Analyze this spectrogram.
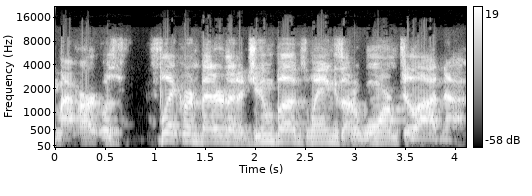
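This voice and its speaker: A man with a Southern accent talks at a fairly quick pace in a fairly high pitch with ordinary pitch variation. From West Virginia. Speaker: caller from abroad. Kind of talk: casual chat.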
